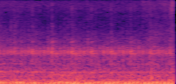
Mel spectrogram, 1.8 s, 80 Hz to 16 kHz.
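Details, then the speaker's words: 1984 Mercedes-Benz 300TD diesel with a straight pipe, about 1,500 miles in two months of ownership, dropped from about 850-900 rpm to about 650 rpm low idle by pulling back the pedal, oil pressure about 1.5: low, steady, even clatter with no stumbles, idling normally. "it'll drop it down to about a 650 idle, which, I don't know if that's the way it's supposed to go or not."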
